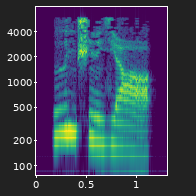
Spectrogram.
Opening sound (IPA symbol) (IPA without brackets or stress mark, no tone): ɯ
